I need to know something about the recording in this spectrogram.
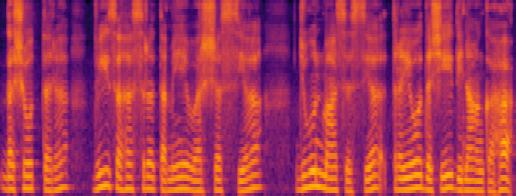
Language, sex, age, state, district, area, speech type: Sanskrit, female, 45-60, Karnataka, Bangalore Urban, urban, spontaneous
